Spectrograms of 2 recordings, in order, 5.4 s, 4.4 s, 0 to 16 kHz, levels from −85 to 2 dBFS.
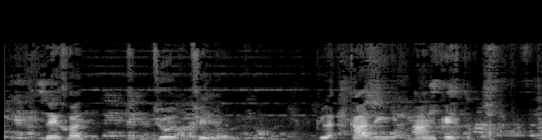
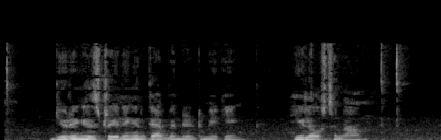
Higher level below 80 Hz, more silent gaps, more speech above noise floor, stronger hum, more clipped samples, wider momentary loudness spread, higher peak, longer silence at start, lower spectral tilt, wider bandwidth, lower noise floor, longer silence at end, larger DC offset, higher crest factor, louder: second, -66 dBFS vs -54 dBFS; neither; first, 25 dB vs 20 dB; neither; neither; about the same, 20 LU vs 20 LU; first, -2 dBFS vs -12 dBFS; second, 0.05 s vs 0.5 s; second, -4.5 dB/octave vs -6.5 dB/octave; about the same, 11.5 kHz vs 11.5 kHz; about the same, -47 dBFS vs -48 dBFS; second, 0 s vs 0.75 s; neither; first, 22 dB vs 16 dB; first, -22 LUFS vs -28 LUFS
